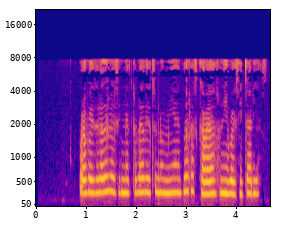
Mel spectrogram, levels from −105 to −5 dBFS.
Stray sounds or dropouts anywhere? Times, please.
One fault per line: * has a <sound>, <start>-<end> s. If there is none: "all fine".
all fine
